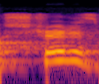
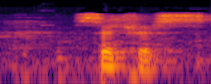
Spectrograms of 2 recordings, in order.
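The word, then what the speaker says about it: Sitrus: Oh, stratus berries. Citrus, that's how you say it.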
